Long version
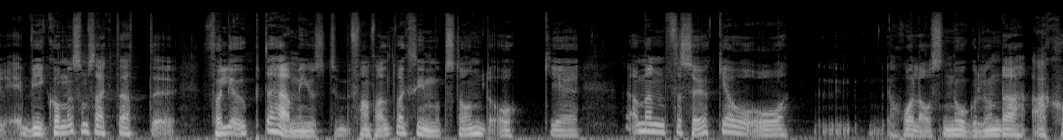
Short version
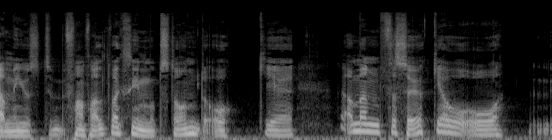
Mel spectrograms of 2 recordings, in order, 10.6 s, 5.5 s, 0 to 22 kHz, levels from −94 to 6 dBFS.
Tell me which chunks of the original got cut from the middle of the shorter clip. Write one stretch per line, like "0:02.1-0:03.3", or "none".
none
